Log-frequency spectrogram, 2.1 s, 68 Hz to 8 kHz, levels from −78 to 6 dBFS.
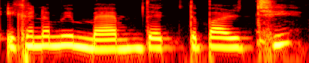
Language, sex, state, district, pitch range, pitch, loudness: Bengali, female, Assam, Kamrup Metropolitan, 220-255 Hz, 230 Hz, -11 LUFS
